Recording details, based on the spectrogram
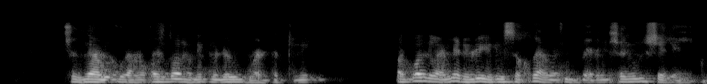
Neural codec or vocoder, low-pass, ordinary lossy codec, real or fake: codec, 16 kHz, 1 kbps, FreqCodec, smaller model; 7.2 kHz; MP3, 96 kbps; fake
